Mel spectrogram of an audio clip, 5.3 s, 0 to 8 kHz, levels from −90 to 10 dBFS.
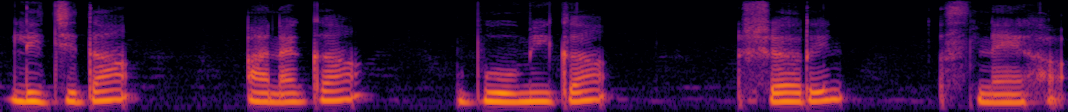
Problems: none marked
